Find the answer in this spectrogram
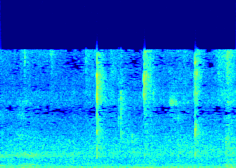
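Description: Faint mouth clicks and smacks from people chewing lemon slices, over a steady low hum.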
